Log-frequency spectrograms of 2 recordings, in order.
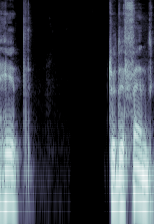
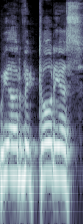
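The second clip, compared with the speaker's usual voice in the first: mock triumphant, boastful voice. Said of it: "they claim that they are victorious".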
